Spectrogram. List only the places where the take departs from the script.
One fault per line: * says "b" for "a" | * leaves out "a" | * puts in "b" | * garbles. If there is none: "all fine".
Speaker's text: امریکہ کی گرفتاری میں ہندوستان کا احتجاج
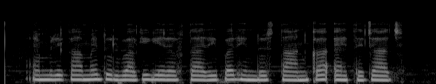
* puts in "میں طلباء"
* says "پر" for "میں"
